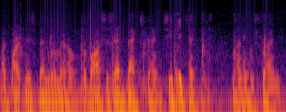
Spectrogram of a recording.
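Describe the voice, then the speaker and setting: An actor playing a terse, deadpan police sergeant who talks in clipped, matter-of-fact lines, in 1940s radio acting. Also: male voice, low-pitched, fairly quick, over music, lightly acted. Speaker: homicide detective sergeant and narrator. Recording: tinny hissy old radio broadcast.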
